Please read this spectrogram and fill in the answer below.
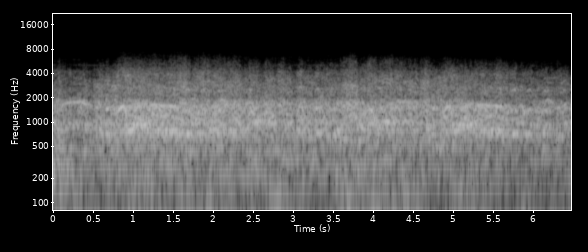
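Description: Theatre audience laughing together, a steady mass of chuckles and laughs.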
